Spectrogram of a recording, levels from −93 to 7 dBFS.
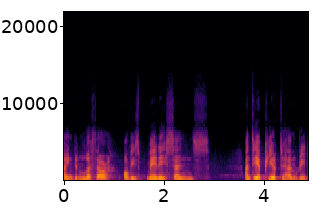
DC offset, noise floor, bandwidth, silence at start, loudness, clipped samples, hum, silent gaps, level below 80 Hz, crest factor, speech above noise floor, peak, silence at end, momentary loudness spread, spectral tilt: under 0.1%; -67 dBFS; 6.8 kHz; 0 s; -25 LUFS; under 0.1%; none; none; -90 dBFS; 18 dB; 42 dB; -6 dBFS; 0 s; 10 LU; -5.5 dB/octave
